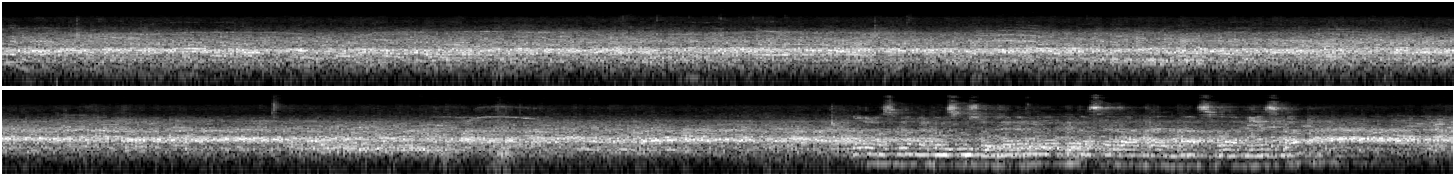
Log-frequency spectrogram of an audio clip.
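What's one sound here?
A huge stadium crowd roars and chants loudly.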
